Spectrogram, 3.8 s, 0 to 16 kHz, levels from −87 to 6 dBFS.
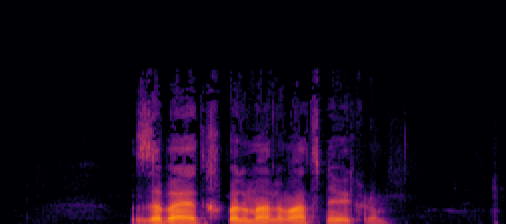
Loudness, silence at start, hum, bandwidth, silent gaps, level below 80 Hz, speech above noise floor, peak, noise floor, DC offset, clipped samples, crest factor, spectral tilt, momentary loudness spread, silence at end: -22 LUFS; 1 s; none; 11 kHz; none; -60 dBFS; 50 dB; -4 dBFS; -72 dBFS; under 0.1%; under 0.1%; 20 dB; -6 dB/octave; 18 LU; 0.95 s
